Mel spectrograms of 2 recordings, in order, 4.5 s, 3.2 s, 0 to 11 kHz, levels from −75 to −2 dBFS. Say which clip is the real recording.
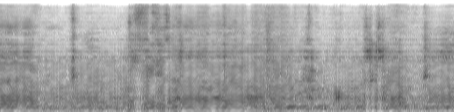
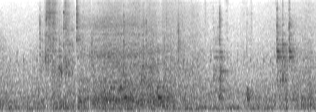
second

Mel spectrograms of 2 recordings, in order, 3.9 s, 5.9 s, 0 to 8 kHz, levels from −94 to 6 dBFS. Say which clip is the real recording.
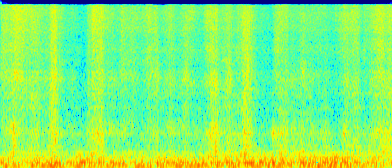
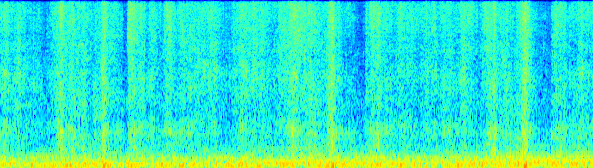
second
